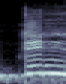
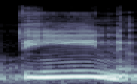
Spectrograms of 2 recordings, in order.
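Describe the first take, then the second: First: तिन with a short, quick i; wrong short vowel. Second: तीन with a long ee; correct long vowel. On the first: Teacher rejects the wrong word, short i in तिन. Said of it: "नहीं होगा". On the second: Teacher gives the right word, long ee in तीन. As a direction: hold the ee in तीन. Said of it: "तो तीन". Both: Shown as a demonstration.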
